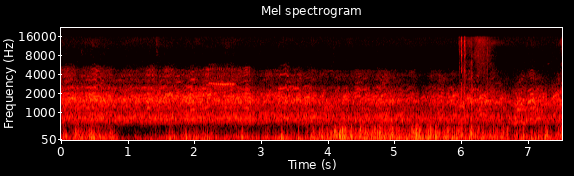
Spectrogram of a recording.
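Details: Snow geese at Middle Creek on 23 February 2019, a large flock giving dense, continuous overlapping honking and nasal yelping, a steady roar of many birds calling together with low rumbling background noise.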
